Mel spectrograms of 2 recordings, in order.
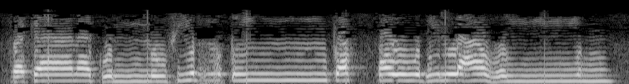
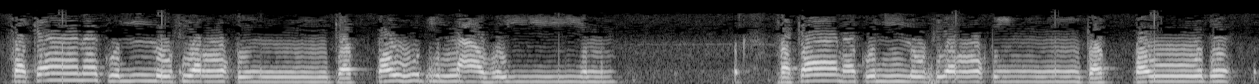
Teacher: القاف ما زالت مستعلية وما زال فيها قوة تؤثر على جارتها وهي الراء فتشدها إلى أعلى وتفخمها · Shown in: second take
